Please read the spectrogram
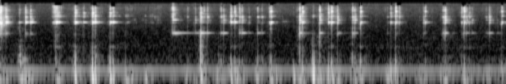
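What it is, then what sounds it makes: Ceramic mug tapped with fingertips and nails. Fingertips and nails tap the belly and rim area of a hollow, glazed ceramic frog mug held in both hands. A quick, uneven run of bright clinks and clicks plays over a steady low hum. Some taps leave a brief high ring that lingers for about a second.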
